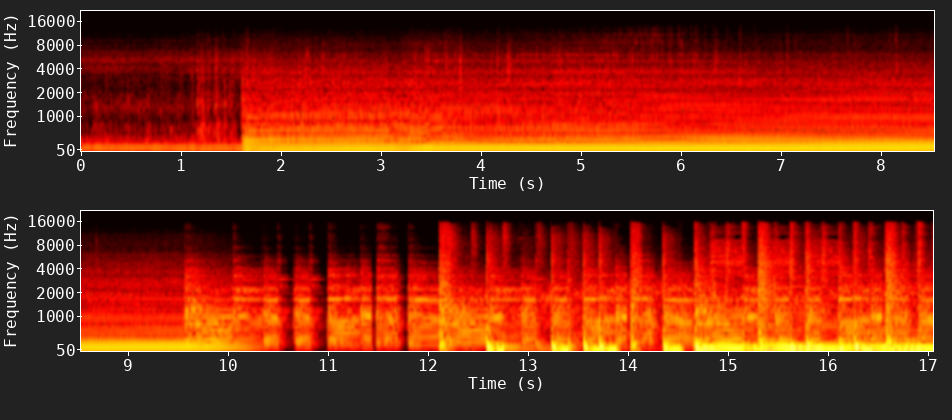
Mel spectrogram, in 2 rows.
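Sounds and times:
coffee machine pump humming: 0.0s - 9.6s
coffee streaming into mug: 0.1s - 9.5s.

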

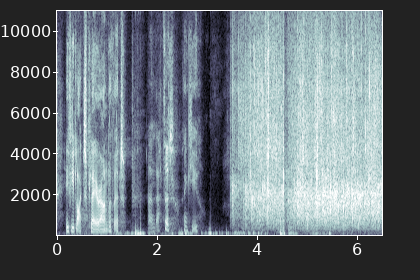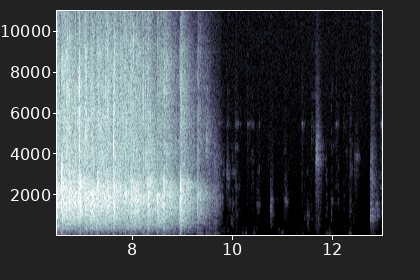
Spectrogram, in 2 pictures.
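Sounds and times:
audience applauding: 3.4s - 9.6s.

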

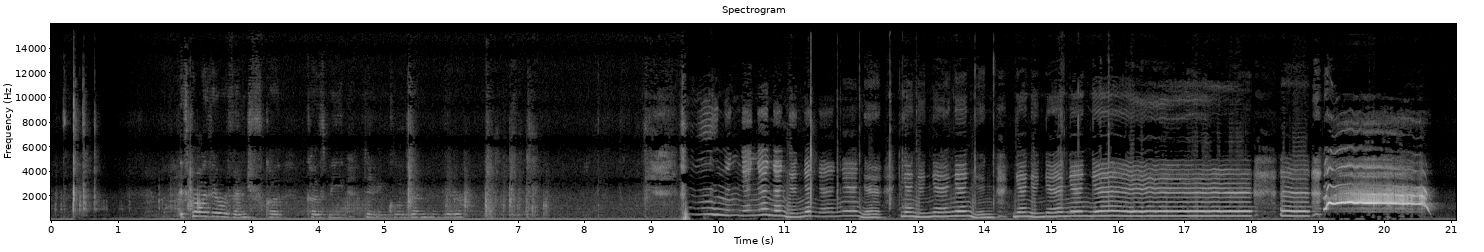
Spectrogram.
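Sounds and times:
child making sing-song sounds: 9.5s - 19.1s
child screaming: 19.1s - 20.8s.

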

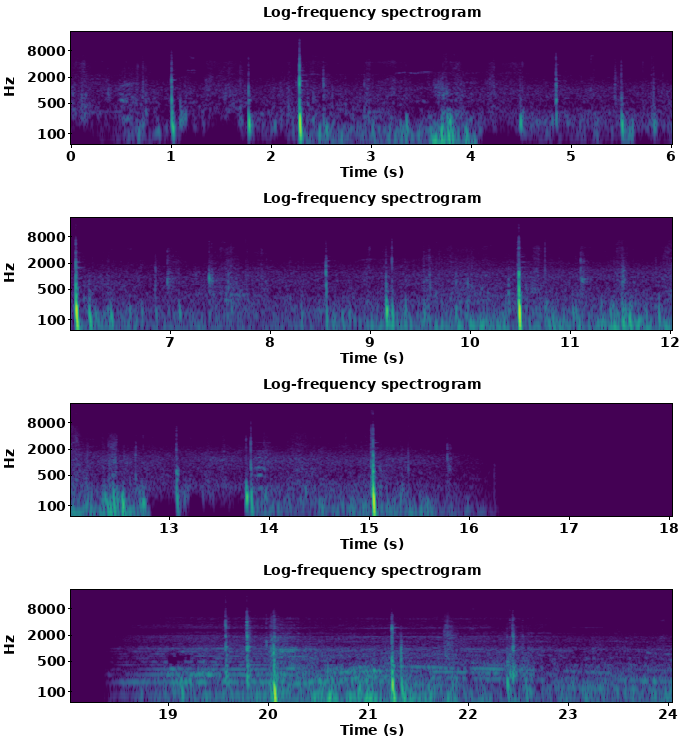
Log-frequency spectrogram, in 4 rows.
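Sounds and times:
football kicks and catches thudding: 4.8s - 7.0s, 15.0s - 15.4s.

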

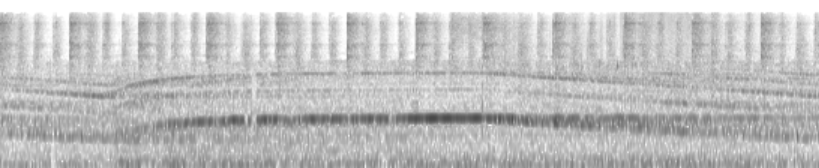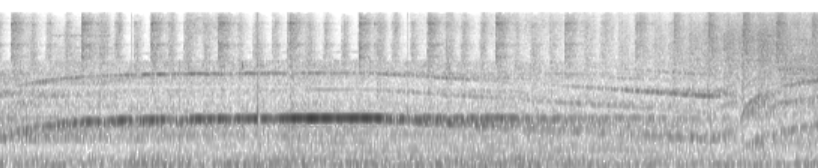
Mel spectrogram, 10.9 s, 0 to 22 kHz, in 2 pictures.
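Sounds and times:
low rumble: 0.0s - 10.9s
police siren wailing: 0.0s - 10.9s.

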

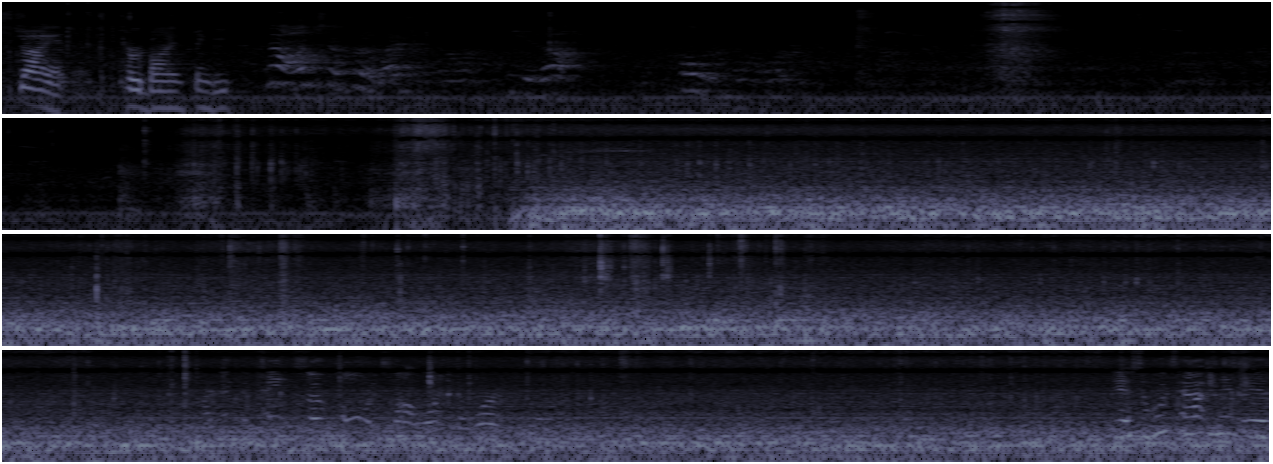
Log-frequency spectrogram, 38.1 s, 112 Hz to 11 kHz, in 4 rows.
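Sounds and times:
large blower fan running: 12.4s - 38.0s.

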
